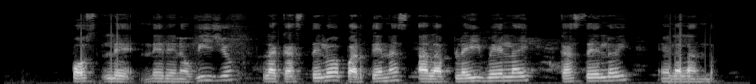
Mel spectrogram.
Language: Esperanto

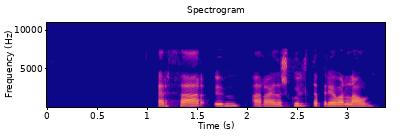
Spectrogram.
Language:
Icelandic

